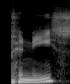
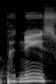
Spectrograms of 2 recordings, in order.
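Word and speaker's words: Pniese: selected to become a This one I did look up pronunciation for, but penise or just nice possibly. P N I E S E. I'm gonna say penise just because it sounds different than than another English word.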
